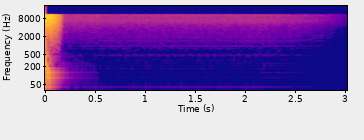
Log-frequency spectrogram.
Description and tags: various hits 1 027
Snares from a Jomox Xbase09 recorded with a Millenia STT1
jomox, snare, 909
